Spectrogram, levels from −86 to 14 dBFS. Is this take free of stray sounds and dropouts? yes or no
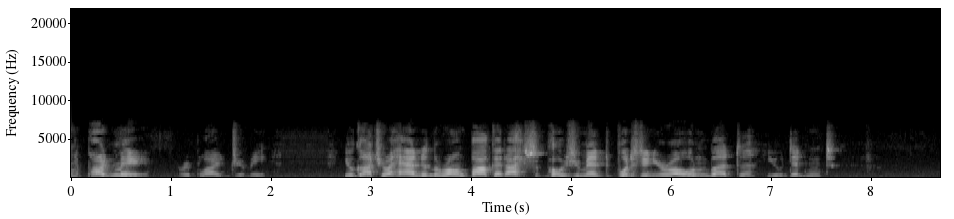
yes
